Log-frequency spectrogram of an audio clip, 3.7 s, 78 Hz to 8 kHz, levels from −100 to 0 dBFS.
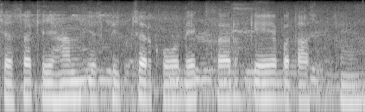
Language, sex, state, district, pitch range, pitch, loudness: Hindi, male, Chandigarh, Chandigarh, 130-140 Hz, 135 Hz, -16 LUFS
